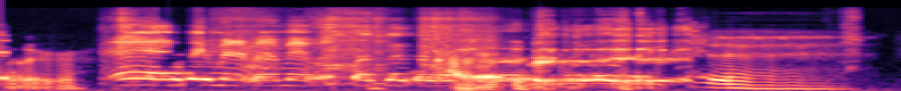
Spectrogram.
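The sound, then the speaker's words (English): A long, loud, drawn-out burp after drinking a lot of water rumbles for several seconds, its pitch wavering and shifting before tapering off at the end. “That's just water. I can burp that.”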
